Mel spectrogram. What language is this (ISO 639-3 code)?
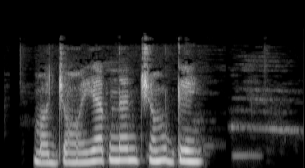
mua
